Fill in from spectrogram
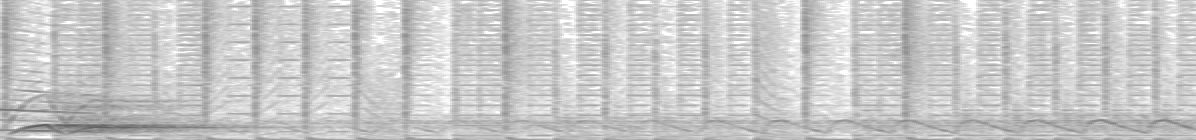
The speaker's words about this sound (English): Cavalry's here. You hear like a couple of police sirens.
